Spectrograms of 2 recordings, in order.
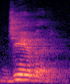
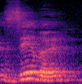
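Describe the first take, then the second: First: The word begins with a J sound. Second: The word begins with a Z sound. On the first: "they simply pronounce the letter J" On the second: "Instead of pronouncing the letter Z"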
